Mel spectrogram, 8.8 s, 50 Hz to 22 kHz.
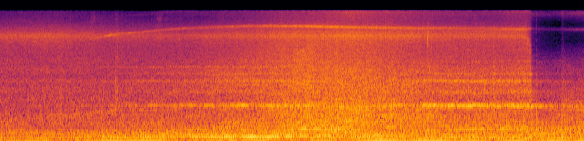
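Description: Great Western Railway Class 800 intercity train accelerating away from the platform, its carriages passing close by with a steady low drone and wheel-on-rail noise that grows louder. A thin high whine climbs in pitch over the first few seconds as it gathers speed.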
